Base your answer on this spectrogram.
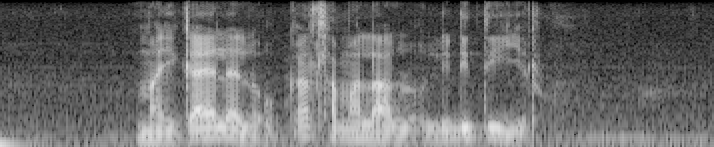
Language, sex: Tswana, male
